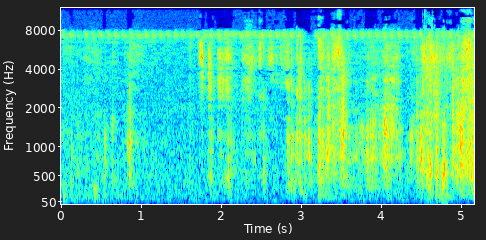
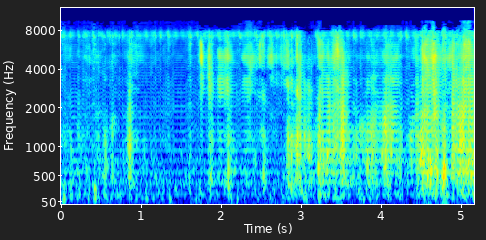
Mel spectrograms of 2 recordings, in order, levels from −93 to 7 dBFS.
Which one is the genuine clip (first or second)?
first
